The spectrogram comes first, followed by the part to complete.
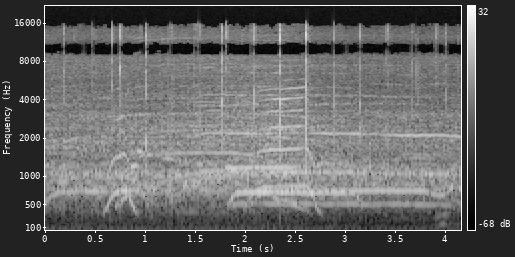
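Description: Concert crowd cheering between songs, with many overlapping whoops and held shouts that rise and fall, and scattered clapping.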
